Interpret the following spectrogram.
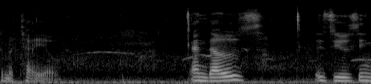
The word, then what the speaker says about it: tomatillo: It's spelled tomatillo, but it's called a tomatillo.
